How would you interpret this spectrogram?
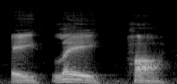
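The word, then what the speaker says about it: אֵלֶיהָ: leija usually this the the stress is on the second to last syllable on the a part a lei ha a Leica okay it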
